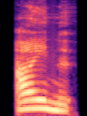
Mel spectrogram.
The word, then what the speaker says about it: aynu: If the first syllable of a word is closed, it is accented. So, for example, the following words have the accent on the first syllable: aynu: person, and actually the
